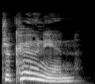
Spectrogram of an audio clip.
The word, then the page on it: draconian: British English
